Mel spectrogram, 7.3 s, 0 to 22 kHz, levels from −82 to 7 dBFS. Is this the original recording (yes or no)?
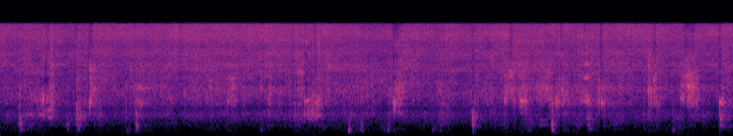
no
